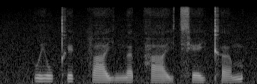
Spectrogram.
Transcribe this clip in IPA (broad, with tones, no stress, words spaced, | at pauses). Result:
kʷiː˥wkʰɪ˥k̚faː˨j n̪ɐ˨t̚ haː˨˩jt͡sʰe˨jkʰɐ˨˥m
